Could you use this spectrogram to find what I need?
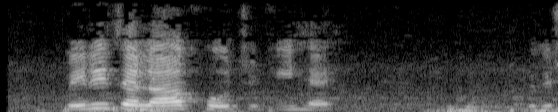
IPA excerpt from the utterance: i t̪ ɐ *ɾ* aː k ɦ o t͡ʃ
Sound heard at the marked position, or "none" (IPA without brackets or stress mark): l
